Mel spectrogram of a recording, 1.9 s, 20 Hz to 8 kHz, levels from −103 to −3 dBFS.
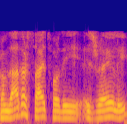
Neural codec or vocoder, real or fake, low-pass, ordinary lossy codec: none; real; 7.2 kHz; AAC, 16 kbps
